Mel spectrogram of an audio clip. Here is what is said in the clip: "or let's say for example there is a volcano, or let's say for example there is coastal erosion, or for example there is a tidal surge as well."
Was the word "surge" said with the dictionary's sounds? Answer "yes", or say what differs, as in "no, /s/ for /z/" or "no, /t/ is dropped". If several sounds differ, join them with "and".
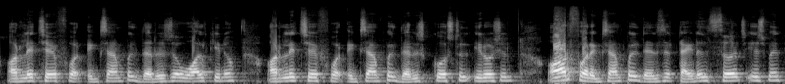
no, /tʃ/ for /dʒ/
